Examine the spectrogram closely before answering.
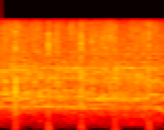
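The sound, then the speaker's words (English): A canned clapping sound effect played by a host. Dense, steady crowd applause fills the whole moment over a soft, regular low pulse, with no voices. “Play the clapping. I'll play it.”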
